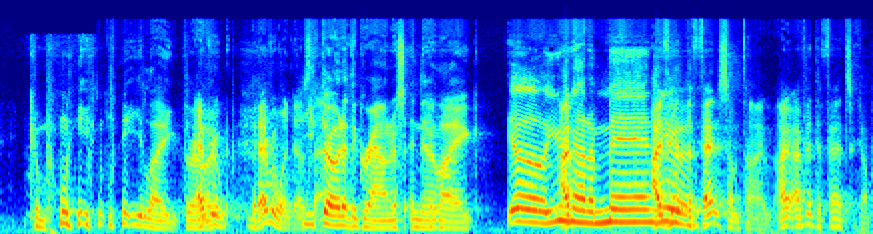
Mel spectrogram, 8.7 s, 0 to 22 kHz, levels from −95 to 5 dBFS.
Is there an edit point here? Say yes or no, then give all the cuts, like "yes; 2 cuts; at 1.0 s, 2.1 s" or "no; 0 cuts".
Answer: no; 0 cuts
